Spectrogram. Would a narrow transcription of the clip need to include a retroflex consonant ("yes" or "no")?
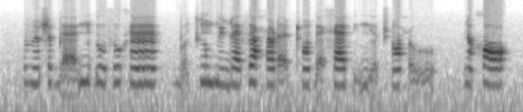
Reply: yes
